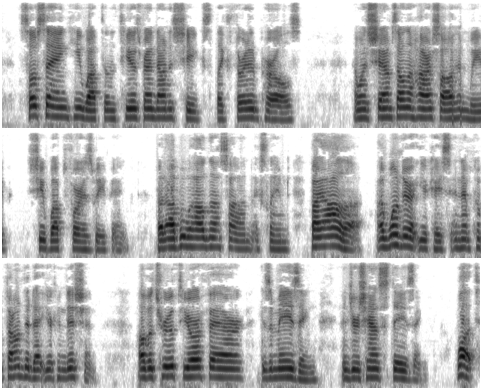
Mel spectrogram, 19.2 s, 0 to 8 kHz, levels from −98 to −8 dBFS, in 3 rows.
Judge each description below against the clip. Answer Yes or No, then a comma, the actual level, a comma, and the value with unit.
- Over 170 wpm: Yes, average, 180 wpm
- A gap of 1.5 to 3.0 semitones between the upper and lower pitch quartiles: Yes, average, 2.7 semitones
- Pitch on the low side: No, medium, 160 Hz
